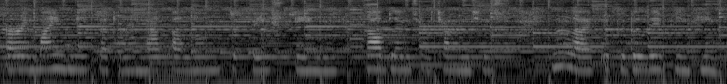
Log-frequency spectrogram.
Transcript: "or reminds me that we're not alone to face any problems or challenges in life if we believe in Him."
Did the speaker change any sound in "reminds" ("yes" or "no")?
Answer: yes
